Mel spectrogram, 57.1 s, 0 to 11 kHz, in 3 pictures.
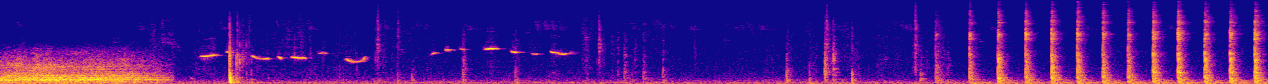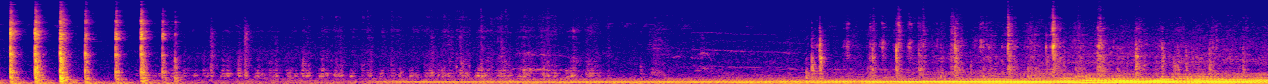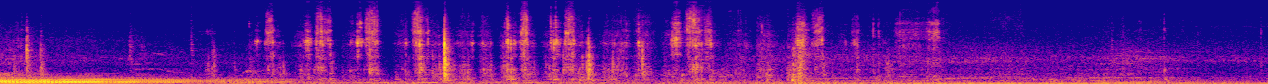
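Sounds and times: low rumble: 0:00.0 - 0:02.8, 0:28.2 - 0:41.8
hand tool strikes on wood: 0:13.9 - 0:22.7
scraping and tapping strokes: 0:21.2 - 0:29.1, 0:31.2 - 0:38.6, 0:40.9 - 0:53.5.

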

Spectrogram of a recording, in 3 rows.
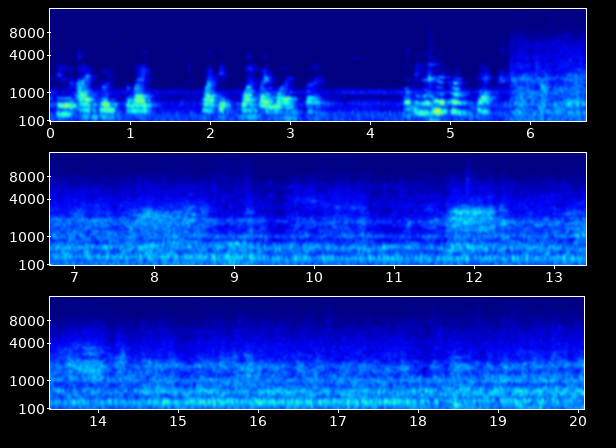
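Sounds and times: shower head spraying water: 0:05.7 - 0:20.0.

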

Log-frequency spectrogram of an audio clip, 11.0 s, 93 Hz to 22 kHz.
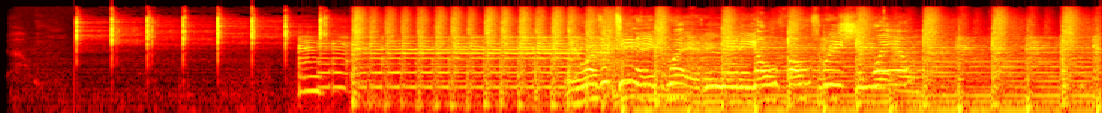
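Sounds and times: drumstick clicks: 0:00.7 - 0:04.0.

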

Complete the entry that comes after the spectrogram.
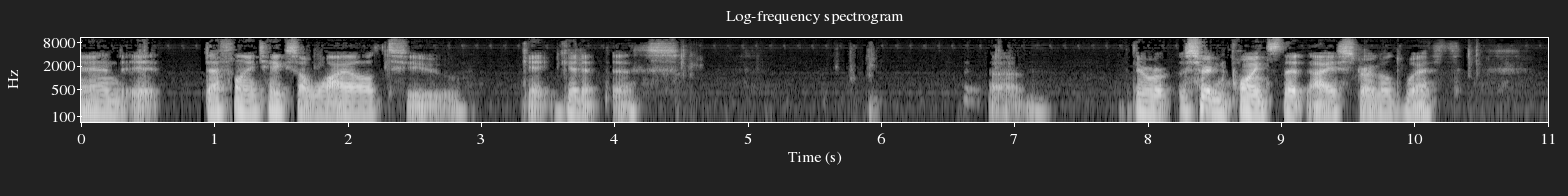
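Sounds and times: man saying um: 0:00.0 - 0:04.5, 0:06.8 - 0:07.2, 0:07.9 - 0:10.2
computer mouse clicks: 0:04.4 - 0:04.7, 0:05.6 - 0:06.1, 0:10.3 - 0:10.7.

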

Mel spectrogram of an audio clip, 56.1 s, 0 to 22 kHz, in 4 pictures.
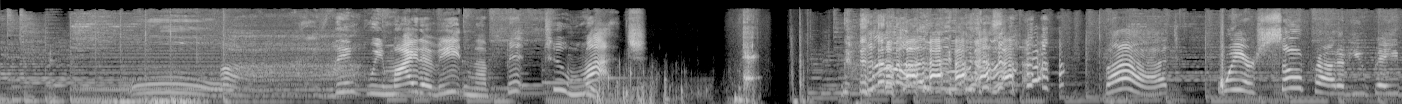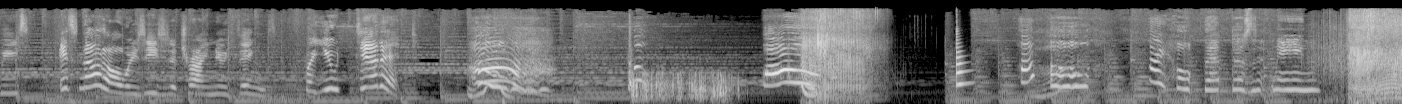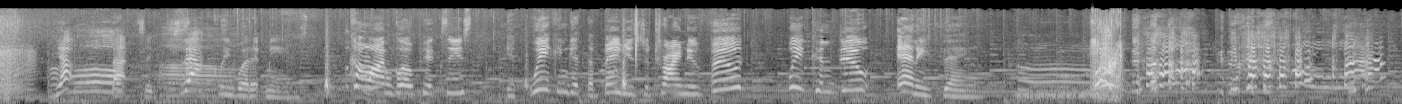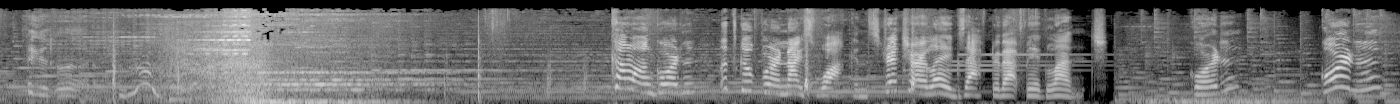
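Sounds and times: cartoon background music: 0:00.0 - 0:06.5, 0:07.4 - 0:22.8, 0:23.5 - 0:56.0
cartoon fart sound effect: 0:22.0 - 0:23.8, 0:27.2 - 0:28.6, 0:38.8 - 0:39.5
wordless sing-song vocals: 0:44.7 - 0:46.9.

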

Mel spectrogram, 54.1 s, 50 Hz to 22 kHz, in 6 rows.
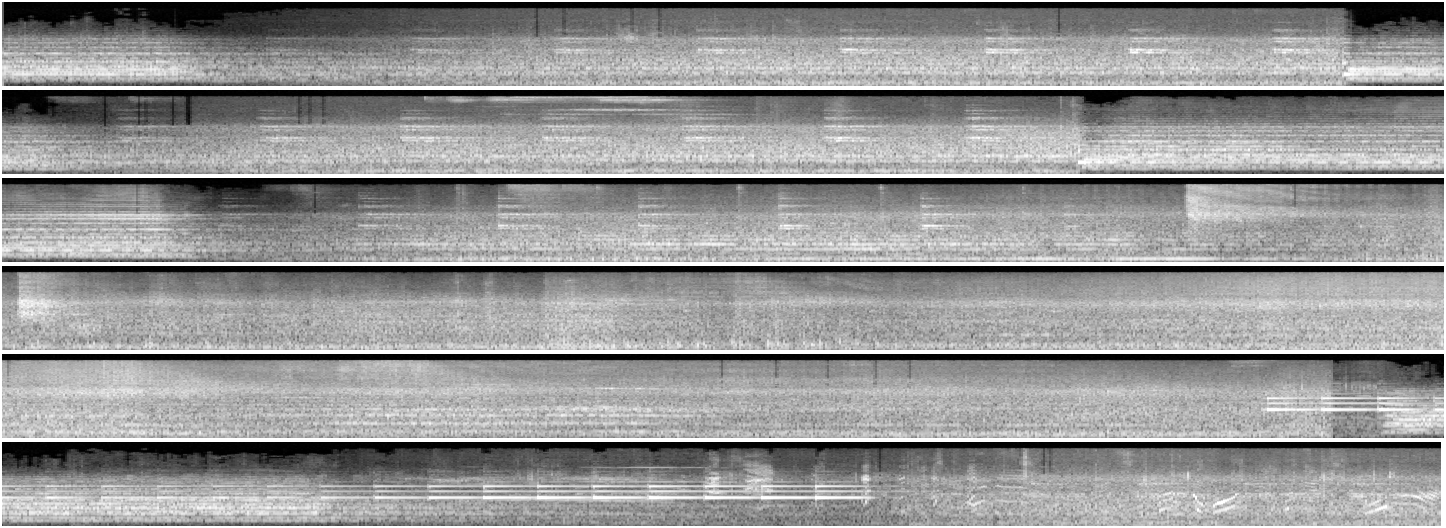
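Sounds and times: train horn: 0:00.0 - 0:02.8, 0:08.3 - 0:10.7, 0:15.4 - 0:19.5, 0:22.0 - 0:26.1, 0:36.0 - 0:40.8, 0:44.2 - 0:47.9
train cars rumbling and clattering: 0:00.0 - 0:54.0
horn chord: 0:08.4 - 0:09.6, 0:44.6 - 0:47.9.

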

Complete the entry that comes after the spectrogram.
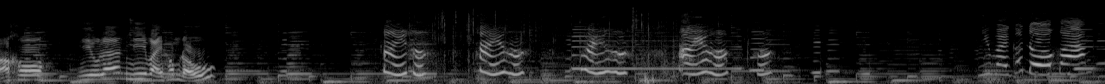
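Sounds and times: light background music: 0:00.0 - 0:11.0
child asking a question: 0:03.8 - 0:07.8, 0:09.8 - 0:11.0.

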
